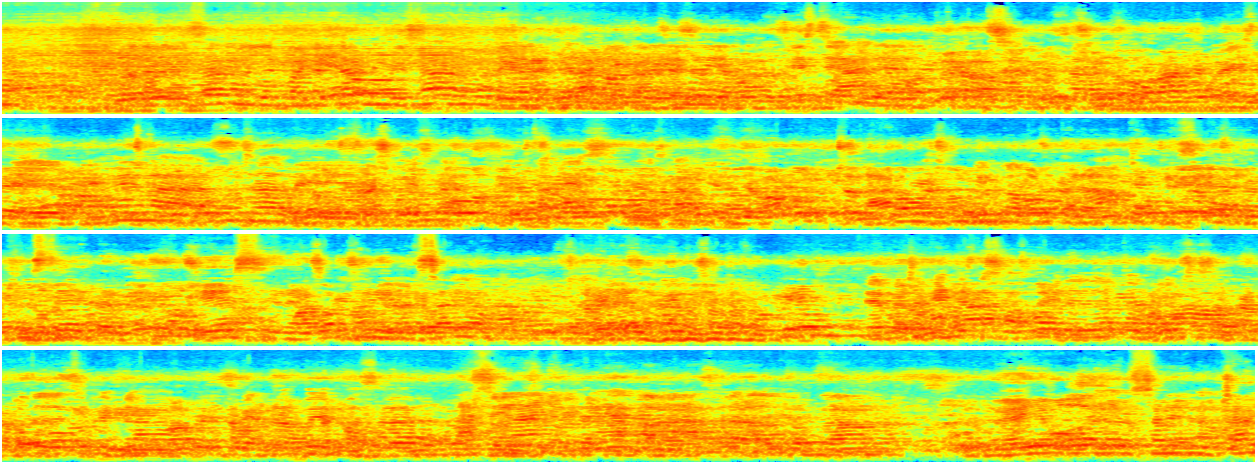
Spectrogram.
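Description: A middle-aged man answers with animation, close to a microphone.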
